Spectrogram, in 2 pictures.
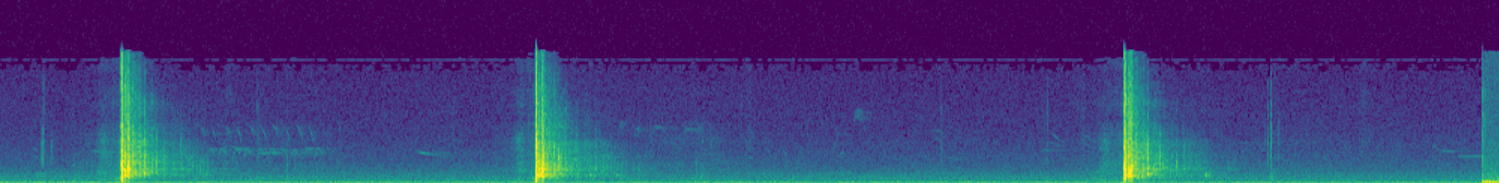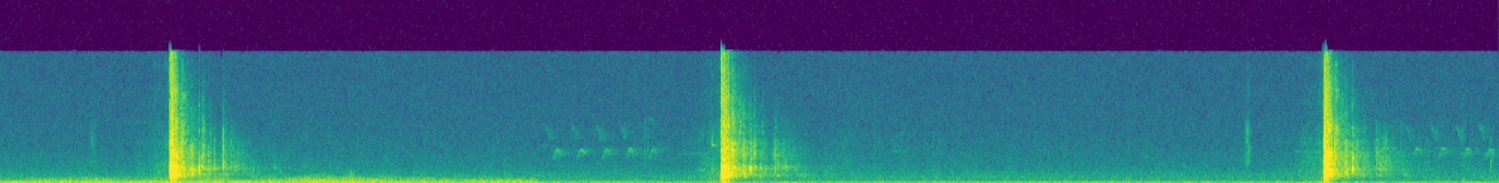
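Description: A bat cracks sharply against a softball, again and again.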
